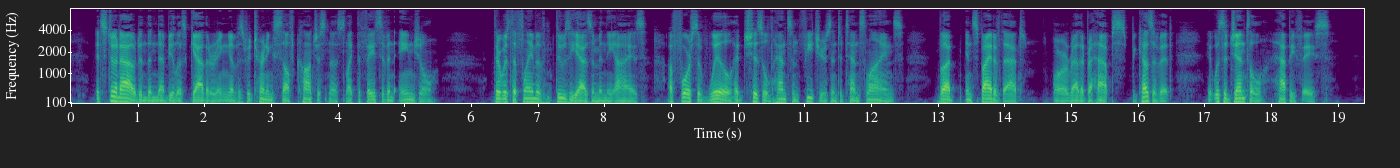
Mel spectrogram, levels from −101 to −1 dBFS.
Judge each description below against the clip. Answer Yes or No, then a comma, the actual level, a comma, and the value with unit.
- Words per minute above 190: No, average, 170 wpm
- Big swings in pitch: No, average, 4.4 semitones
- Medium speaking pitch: No, very low, 85 Hz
